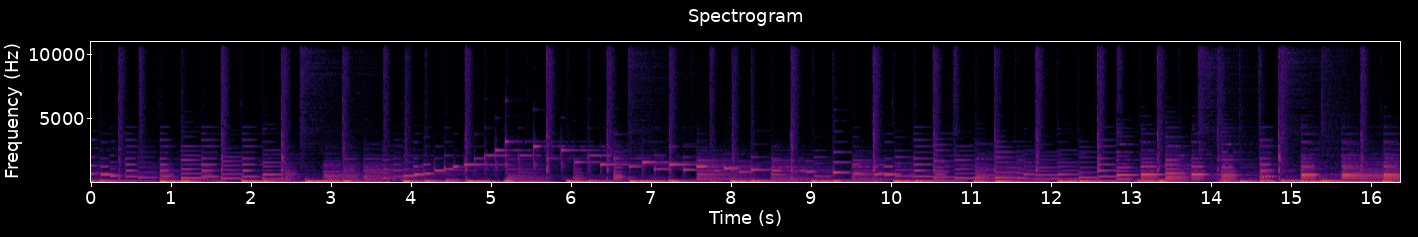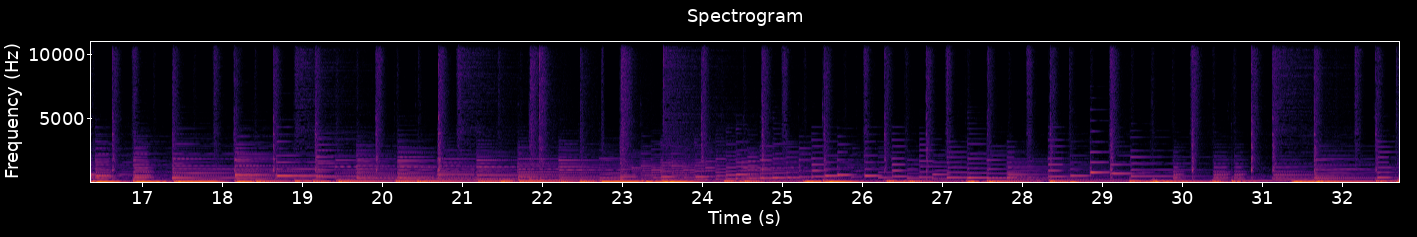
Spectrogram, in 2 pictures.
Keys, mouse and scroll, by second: 1.4 click, 3.3 click, 3.9 middle click, 5.3-5.7 scroll down 1, 5.7 middle click, 8.7 click, 12.0-13.3 scroll up 5, 12.1 middle click, 13.3 click, 14.5 middle click, 17.8 click, 19.6 click, 21.6 click, 22.5 click, 24.0 middle click, 27.7 click, 29.7 click, 31.9 click.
